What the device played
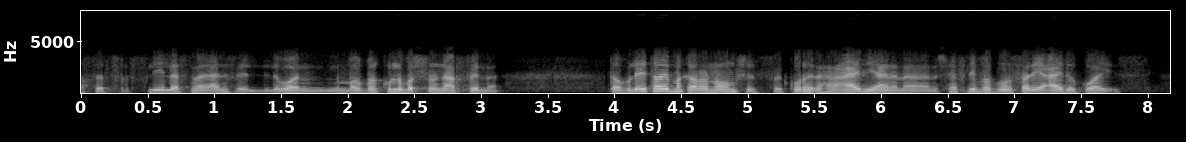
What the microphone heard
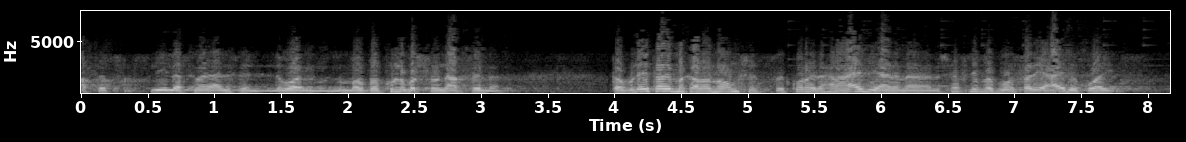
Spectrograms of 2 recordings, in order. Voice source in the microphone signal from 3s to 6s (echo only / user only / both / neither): echo only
